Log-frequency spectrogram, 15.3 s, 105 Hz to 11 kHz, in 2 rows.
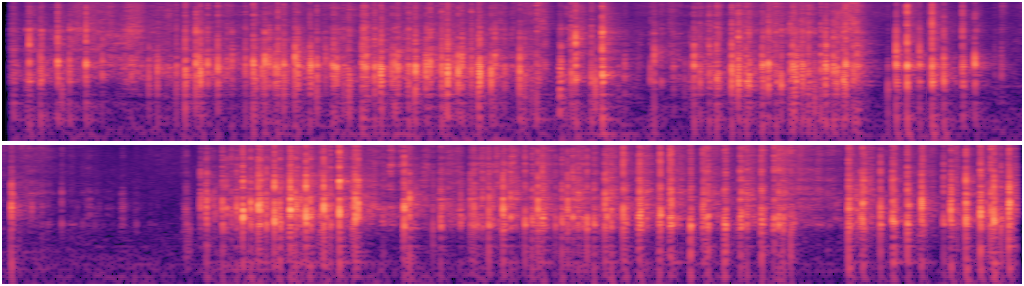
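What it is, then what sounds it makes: Paperboard box tapped with nails. A small, closed, hollow printed paperboard lotion box, likely holding a lotion tube, is held in a hand over fabric and tapped quickly with long painted nails. The result is dense, dry, papery clicking centered in the midrange with almost no ring. It briefly quiets just before the 9-second mark, then resumes as fast as before.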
